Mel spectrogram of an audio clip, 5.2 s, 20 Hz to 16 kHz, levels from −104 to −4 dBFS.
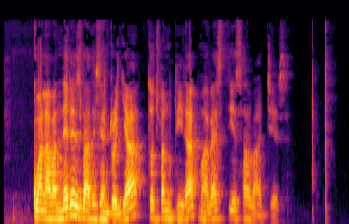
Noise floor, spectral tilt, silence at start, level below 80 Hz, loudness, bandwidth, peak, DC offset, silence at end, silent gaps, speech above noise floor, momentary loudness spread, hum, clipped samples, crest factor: -52 dBFS; -8 dB/octave; 0.5 s; -54 dBFS; -16 LUFS; 11 kHz; 0 dBFS; under 0.1%; 1.1 s; none; 37 dB; 14 LU; none; under 0.1%; 16 dB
